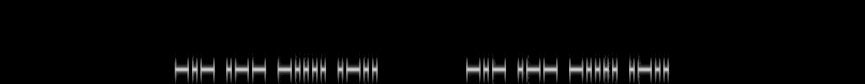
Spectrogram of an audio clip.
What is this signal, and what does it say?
Morse code, heard as a keyed tone, about 28 wpm, 700 Hz. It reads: KW6L KW6L
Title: USA Call Signs - 4 Characters - Repeated 2x - 28wpm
